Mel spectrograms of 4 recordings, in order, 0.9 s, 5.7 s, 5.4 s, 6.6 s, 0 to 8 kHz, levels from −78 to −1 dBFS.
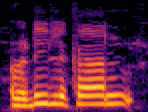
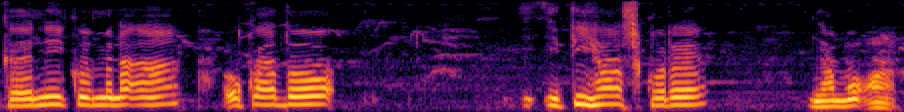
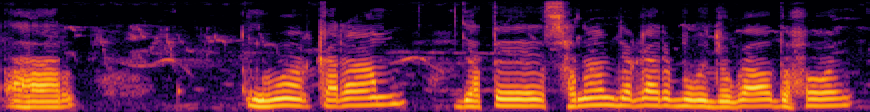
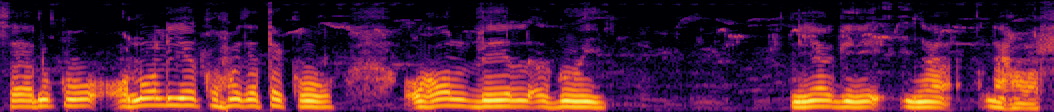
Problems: background sounds at intervals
